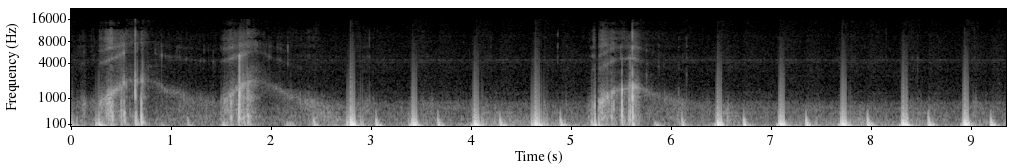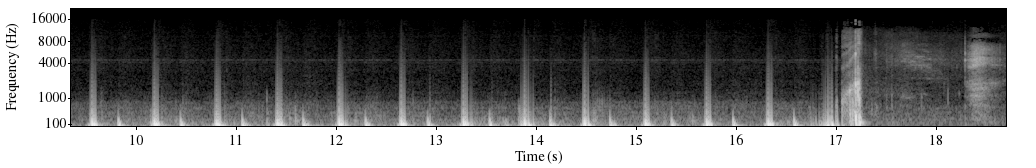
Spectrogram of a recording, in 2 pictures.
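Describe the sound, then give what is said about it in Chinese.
A steady, muffled heartbeat thumps at an even pace, around thirty beats in a row, picked up by a new, inexpensive microphone pressed against a bare chest, with a few soft rustling or breathy bursts near the start and a brief scrape at the end. “首先把衣服卷起来，再把麦克风贴上来，听一下，听一下。那完全 OK。我真的好久没有做心跳了，好久。”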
